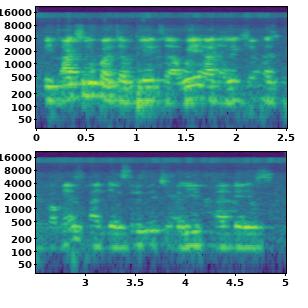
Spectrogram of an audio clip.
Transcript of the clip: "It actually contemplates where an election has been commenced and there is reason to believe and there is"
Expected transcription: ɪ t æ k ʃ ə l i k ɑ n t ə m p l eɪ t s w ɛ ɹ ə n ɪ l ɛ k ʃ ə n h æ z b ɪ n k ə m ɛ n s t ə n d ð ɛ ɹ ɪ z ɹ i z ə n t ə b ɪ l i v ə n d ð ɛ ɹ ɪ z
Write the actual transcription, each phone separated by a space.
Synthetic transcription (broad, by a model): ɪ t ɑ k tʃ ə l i k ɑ n t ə m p l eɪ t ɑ w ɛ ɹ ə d ɪ l ɛ k ʃ ə n h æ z b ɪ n k ə m ɛ n s t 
